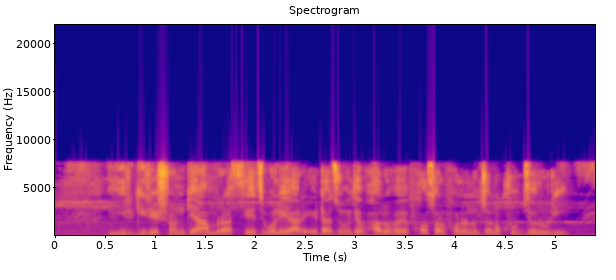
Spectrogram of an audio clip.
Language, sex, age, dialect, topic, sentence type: Bengali, male, 18-24, Northern/Varendri, agriculture, statement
